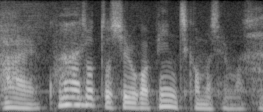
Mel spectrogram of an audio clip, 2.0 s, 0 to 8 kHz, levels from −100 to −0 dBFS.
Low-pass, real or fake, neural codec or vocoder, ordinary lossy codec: none; real; none; none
